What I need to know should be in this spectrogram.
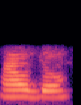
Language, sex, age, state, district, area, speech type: Kannada, female, 30-45, Karnataka, Gulbarga, urban, conversation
